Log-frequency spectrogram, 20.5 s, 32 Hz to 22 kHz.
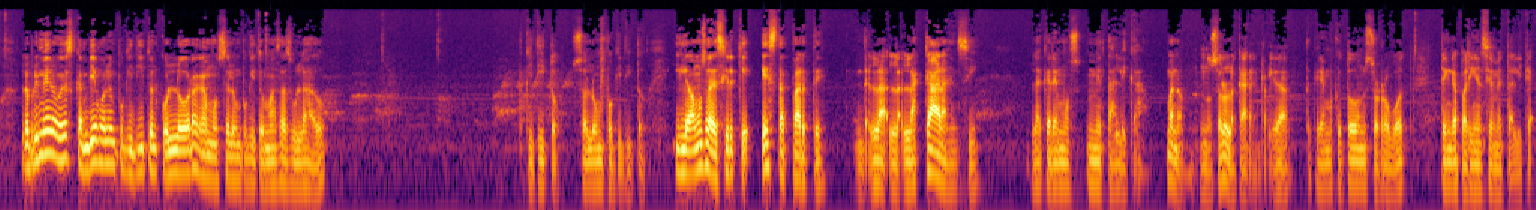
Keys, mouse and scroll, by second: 3.4 click, 5.0 click, 15.0-19.0 drag, 19.5-20.4 middle drag.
